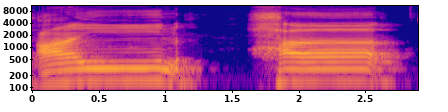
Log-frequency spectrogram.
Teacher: یہ 2 حروف عین اور ہا حلق کے درمیانی حصے سے ادا ہوتے ہیں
